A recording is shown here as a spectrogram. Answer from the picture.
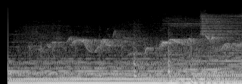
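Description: Intro music: a held chord that starts just after the opening, with birds chirping over it.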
